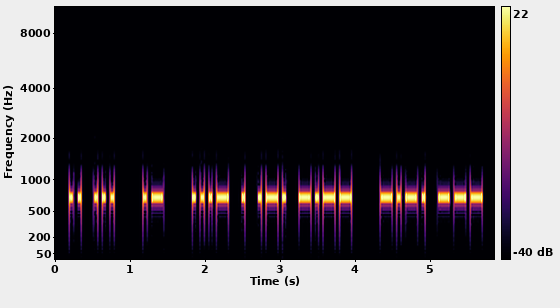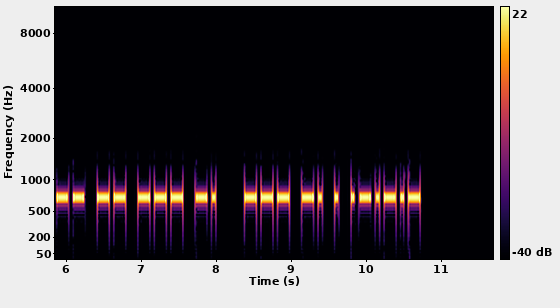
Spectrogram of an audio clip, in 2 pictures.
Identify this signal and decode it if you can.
Morse code, heard as a keyed tone, about 22 wpm, 700 Hz. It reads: IS A VERY COMMON ONE.
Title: Sentences from Top 1000 Words - Review Part 4 - 22wpm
